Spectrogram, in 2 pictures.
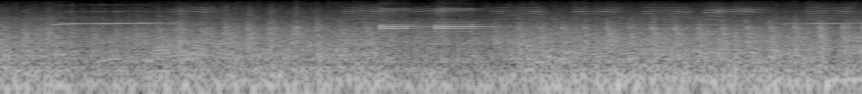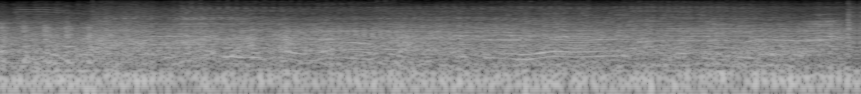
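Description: Busy crowded street: many people talking at once and motor traffic passing, a steady dense din. Short high-pitched tones sound in the first few seconds, and a wavering pitched sound joins from about halfway.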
